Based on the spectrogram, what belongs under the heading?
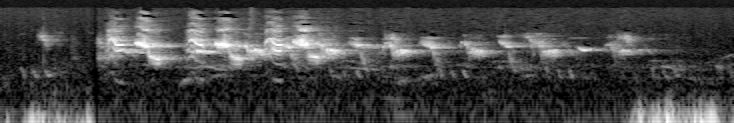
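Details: Bulbul singing: a rapid run of bright, chirpy, warbled notes at mid-high pitch, slightly descending and trailing off, with low rumbling noise bursts at the start and end.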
